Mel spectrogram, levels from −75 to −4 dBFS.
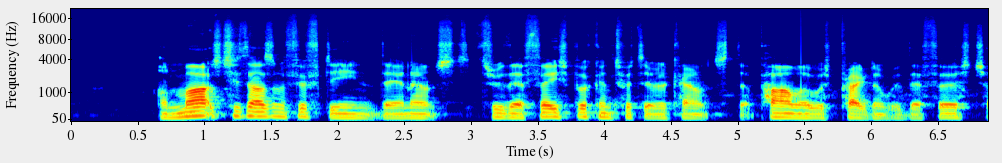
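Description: Dropped samples at 1.69, 2.55 and 5.47 s: each is a single sharp click in the speech, a thin vertical line across the spectrum. The likely cause is a fraction of a millisecond missing from the stream, so the waveform jumps abruptly to a later value.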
